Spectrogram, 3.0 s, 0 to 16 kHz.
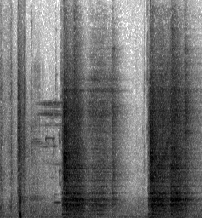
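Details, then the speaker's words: Mitsubishi Evo 9 after timing belt replacement, first start attempt: two short sluggish bursts of turnover dying away without firing; battery too flat to crank properly after brief charge. "We used all our charge. Mhm. Not enough juice."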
